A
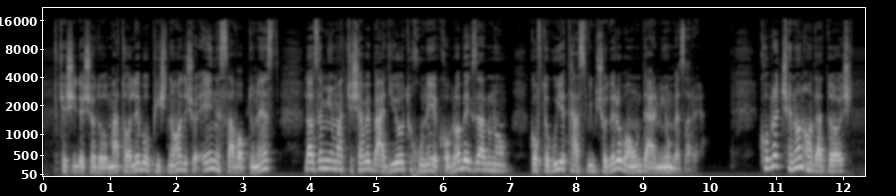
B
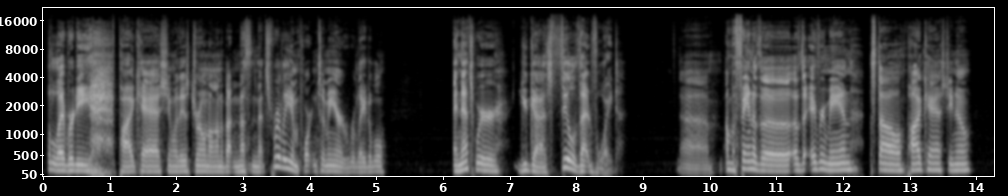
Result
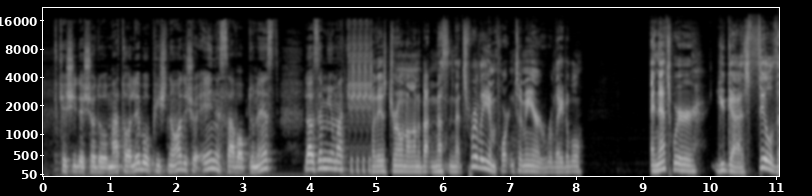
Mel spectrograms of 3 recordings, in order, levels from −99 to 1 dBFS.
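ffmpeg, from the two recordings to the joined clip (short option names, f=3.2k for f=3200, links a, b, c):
-filter_complex "[0:a]apad=whole_dur=11.04,atrim=end=11.04,asplit=4[a][b][c][d];[a]atrim=end=4.672[e];[b]atrim=start=4.578:end=4.672[f];[c]atrim=start=4.578:end=4.672[g];[d]atrim=start=4.578:end=4.672[h];[1:a]atrim=start=1.978:end=8.08[i];[e][f]acrossfade=d=0.004:c1=hsin:c2=hsin[j];[j][g]acrossfade=d=0.004:c1=hsin:c2=hsin[k];[k][h]acrossfade=d=0.004:c1=hsin:c2=hsin[l];[l][i]acrossfade=d=0.004:c1=hsin:c2=hsin"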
